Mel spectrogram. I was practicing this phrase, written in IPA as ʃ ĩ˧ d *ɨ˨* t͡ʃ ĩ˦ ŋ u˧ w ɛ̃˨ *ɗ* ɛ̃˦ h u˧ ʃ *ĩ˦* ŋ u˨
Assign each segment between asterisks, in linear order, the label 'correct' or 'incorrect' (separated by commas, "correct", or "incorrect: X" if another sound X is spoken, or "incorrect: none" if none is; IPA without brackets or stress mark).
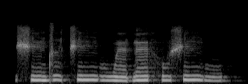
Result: incorrect: ɨ˦˨, correct, correct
